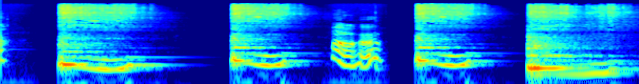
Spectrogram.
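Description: Sampled riq drag effects from the Soundpaint Epic Frame Drums library, played on a keyboard: about five separate notes, each a jingling attack followed by a gliding, moaning drum tone that fades within about a second, almost like someone going 'aww'.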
